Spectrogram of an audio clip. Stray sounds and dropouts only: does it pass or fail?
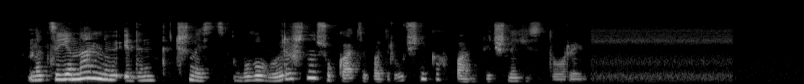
pass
